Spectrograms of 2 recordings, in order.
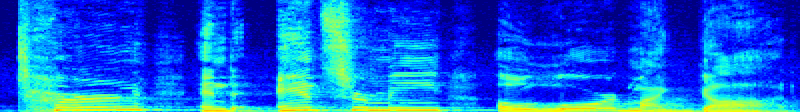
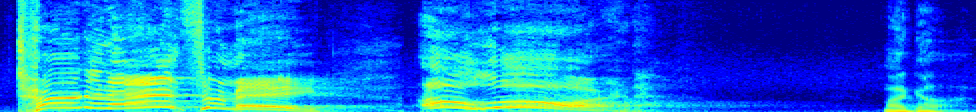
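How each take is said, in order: First: It is read in a plain, calm way. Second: It is read forcefully, as an exclamation.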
